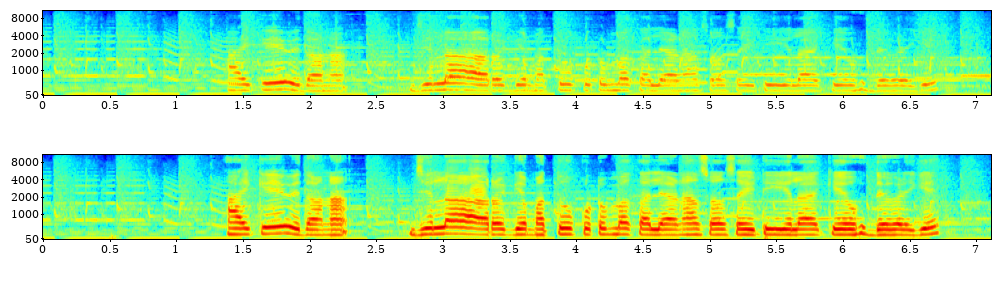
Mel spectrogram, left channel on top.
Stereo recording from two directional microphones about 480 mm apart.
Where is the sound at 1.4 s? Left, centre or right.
Centre.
